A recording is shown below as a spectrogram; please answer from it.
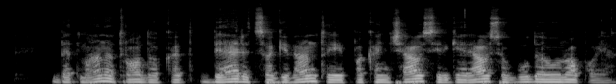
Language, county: Lithuanian, Šiauliai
